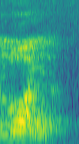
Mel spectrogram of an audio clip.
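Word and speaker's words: לוי: His name is Lawyer. Lawyer, that's Levi. All right? So we got this right here. I'm going to leave this up here. Put this right here. Levi. All right? So now I got Levi, and in the Hebrew is Lawyer.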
